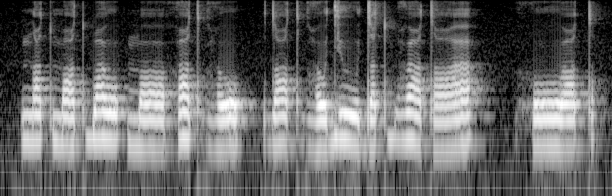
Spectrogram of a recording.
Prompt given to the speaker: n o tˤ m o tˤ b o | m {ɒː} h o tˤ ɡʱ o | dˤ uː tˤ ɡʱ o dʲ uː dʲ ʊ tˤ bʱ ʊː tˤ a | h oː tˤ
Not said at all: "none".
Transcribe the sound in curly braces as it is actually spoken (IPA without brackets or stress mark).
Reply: ɒː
